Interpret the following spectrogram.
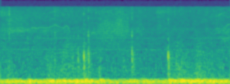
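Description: Quiet room tone: a low steady hum with a few faint soft clicks, three in under a second about halfway through.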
